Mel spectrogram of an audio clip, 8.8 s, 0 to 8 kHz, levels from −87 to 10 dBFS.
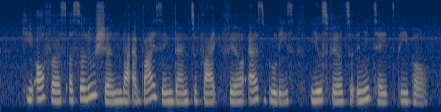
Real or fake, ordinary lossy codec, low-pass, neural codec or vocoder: real; none; none; none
